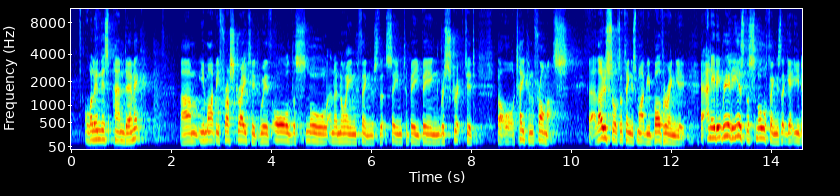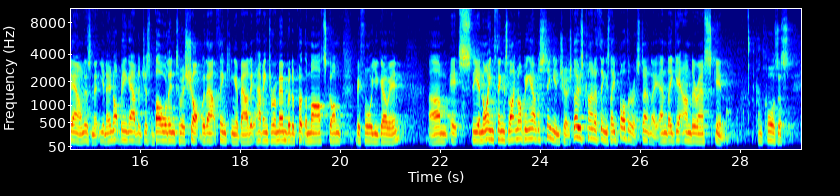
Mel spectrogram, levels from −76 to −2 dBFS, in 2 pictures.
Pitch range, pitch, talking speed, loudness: 135-160 Hz, 145 Hz, 220 wpm, -21 LUFS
